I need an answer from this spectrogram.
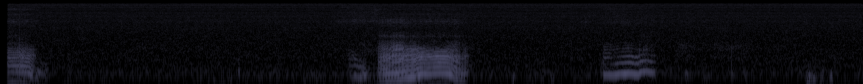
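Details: A pug dog snoring: three rasping, harmonic-rich snores of about half a second each, a short one at the start and a long one near four seconds, then another at six seconds, with quiet breathing between.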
